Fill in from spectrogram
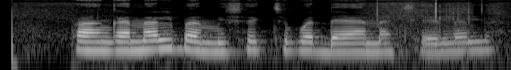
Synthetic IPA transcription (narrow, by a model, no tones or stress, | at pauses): paŋɡanalbamiʃɛk̚t͡ʃibɔdajanat͡ʃɛlɛlɛ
